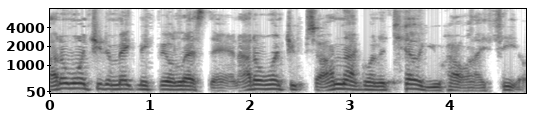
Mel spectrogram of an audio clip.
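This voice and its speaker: An unremarkable speaking voice, a man's, goes at a moderate pace with ordinary pitch variation against a quiet background. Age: 60s. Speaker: audience participant in panel discussion. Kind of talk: panel discussion comment.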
